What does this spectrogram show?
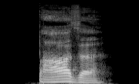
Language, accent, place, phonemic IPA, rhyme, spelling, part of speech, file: German, Germany, Berlin, /ˈbaːzə/, -aːzə, Base, noun, De-Base.ogg
- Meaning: 1. A female cousin 2. paternal aunt 3. base (compound that will neutralize an acid)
